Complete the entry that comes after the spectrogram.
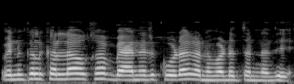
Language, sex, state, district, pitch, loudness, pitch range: Telugu, female, Andhra Pradesh, Annamaya, 220 Hz, -14 LUFS, 200-240 Hz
